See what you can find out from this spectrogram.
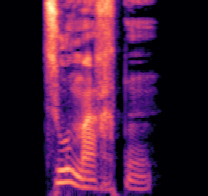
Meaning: inflection of zumachen: 1. first/third-person plural dependent preterite 2. first/third-person plural dependent subjunctive II
- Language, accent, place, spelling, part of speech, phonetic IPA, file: German, Germany, Berlin, zumachten, verb, [ˈt͡suːˌmaxtn̩], De-zumachten.ogg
